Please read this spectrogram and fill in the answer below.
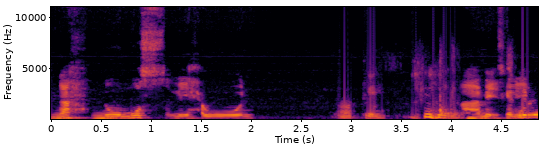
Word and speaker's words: نحن: double nun ni. Satu je Ha? bacanya. Satu je nun. Nahnu muslihun.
